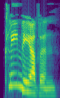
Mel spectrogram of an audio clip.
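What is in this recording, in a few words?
"clean the oven", English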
